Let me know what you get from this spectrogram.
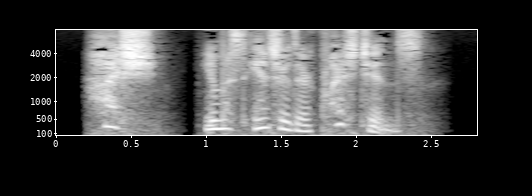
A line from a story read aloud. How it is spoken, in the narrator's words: Catherine whispered, desiring at all costs to keep him quiet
